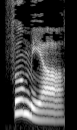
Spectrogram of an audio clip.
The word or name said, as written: fumiya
